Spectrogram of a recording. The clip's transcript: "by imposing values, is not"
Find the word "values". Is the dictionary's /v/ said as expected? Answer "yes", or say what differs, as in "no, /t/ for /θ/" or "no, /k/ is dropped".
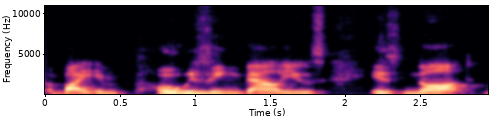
yes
